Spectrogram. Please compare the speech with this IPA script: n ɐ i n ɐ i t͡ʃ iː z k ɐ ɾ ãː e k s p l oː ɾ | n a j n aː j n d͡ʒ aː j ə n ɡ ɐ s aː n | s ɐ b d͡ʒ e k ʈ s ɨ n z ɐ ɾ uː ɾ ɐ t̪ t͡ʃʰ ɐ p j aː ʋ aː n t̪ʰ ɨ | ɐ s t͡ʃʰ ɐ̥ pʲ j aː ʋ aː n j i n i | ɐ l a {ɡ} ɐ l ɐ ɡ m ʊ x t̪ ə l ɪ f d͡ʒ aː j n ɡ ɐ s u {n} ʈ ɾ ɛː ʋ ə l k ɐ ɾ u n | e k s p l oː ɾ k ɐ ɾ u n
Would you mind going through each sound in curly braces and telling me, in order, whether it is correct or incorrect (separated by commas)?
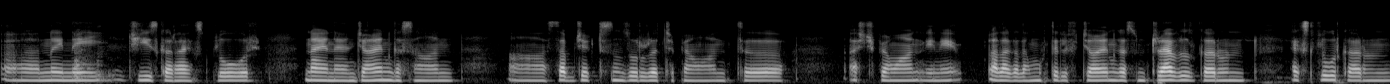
correct, correct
